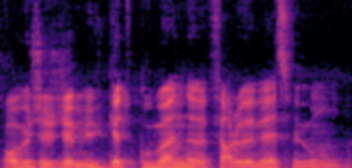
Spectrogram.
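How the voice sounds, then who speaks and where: A man's voice: mid-range voice, steady tone, fast, slight background noise. A young man streaming a role-play game on a headset, swearing and mocking other players in casual commentary.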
